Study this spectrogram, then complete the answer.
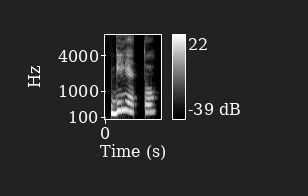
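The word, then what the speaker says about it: biglietto: তাহলে উচ্চারণ হচ্ছে ভলিজা বিলিত বিলিত টিকেট এখানেও সে একই রকম মাঝখানে আমরা দেখব খেয়াল করে লিখা আছে জি এ তিনটি বর্ণ উচ্চারণ হবে লি এখানে জি উজ্য থাকবে বানীয় বানীয় টয়লেট এখানে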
